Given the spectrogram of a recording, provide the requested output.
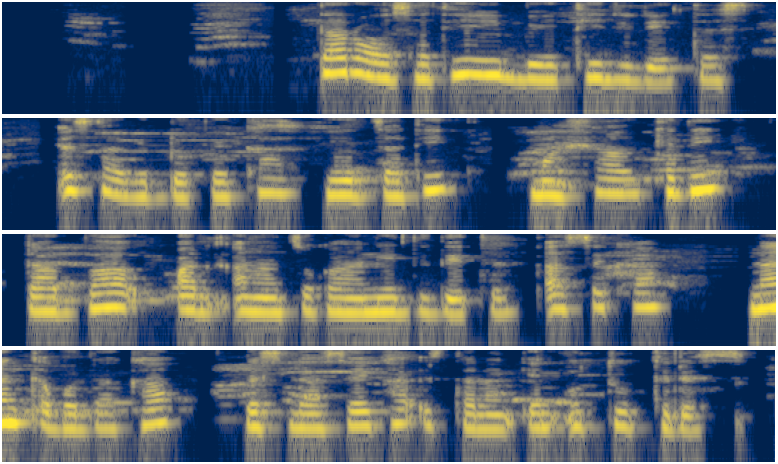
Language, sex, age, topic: Gamo, female, 25-35, government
